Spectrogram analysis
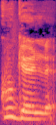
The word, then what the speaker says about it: Google: h m en 9 google goo goo comme le goût j'ai du goût j'ai dû google comme la gueule la tête j'adore faire ces vidéos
